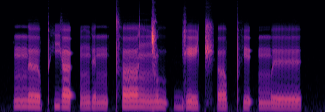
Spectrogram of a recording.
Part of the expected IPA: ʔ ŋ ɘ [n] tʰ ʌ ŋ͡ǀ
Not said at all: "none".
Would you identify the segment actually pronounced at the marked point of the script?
n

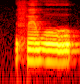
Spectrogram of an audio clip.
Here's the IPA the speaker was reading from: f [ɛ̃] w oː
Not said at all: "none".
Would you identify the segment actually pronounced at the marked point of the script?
ɛ̃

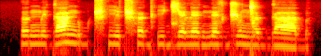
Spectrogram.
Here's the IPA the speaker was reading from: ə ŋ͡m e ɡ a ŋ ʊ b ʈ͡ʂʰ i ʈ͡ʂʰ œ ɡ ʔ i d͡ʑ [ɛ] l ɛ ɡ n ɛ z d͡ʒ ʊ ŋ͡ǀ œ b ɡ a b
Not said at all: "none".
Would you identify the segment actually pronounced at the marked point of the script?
ɛ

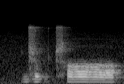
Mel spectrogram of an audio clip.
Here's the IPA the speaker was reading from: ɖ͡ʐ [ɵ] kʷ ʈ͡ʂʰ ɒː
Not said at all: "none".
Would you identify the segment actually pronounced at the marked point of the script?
o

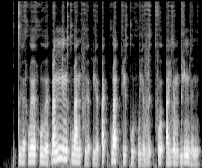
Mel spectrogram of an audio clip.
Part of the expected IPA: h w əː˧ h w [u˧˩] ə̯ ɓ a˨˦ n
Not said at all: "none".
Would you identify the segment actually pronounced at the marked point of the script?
u˧˩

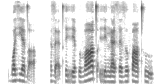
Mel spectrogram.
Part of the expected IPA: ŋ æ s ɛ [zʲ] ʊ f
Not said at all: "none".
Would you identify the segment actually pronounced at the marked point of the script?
z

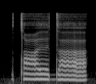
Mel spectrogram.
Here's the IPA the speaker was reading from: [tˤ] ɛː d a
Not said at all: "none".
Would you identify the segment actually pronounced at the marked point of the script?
tˤ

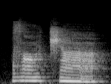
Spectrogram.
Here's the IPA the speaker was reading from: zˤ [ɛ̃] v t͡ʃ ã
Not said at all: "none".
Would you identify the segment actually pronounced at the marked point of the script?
ɛ̃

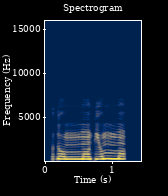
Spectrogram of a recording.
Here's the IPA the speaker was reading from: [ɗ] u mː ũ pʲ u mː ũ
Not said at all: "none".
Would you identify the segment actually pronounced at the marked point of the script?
ɗ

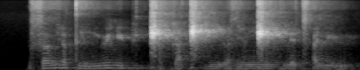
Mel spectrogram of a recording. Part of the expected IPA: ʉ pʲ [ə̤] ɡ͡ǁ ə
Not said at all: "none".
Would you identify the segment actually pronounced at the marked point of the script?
ə̤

